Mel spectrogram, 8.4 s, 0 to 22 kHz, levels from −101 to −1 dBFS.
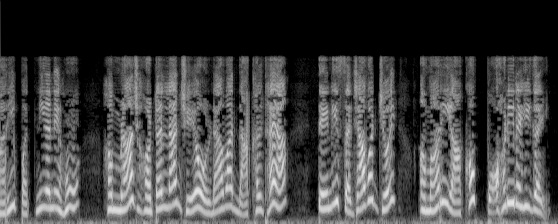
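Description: From the start the speech has a rough, grainy quality, with noise filling the gaps between harmonics and nothing above 7.7 kHz. This is likely low-delay AAC compression of the AAC-ELD kind. Its short frames separate pitch harmonics poorly, and the heavy damage fits a bitrate around 16 kbps. On a spectrogram the harmonic stripes look smeared and hazy, with a hard ceiling at 7.7 kHz.

Pre-echo follows at three attacks. The first comes at 2.30 s, between "હમણાં જ" and "જે ઓરડામાં", and spreads about 35 ms ahead of its onset. The second comes at 3.73 s, after "જે ઓરડામાં" and just before "થયાં તેની", lasting about 59 ms. The third comes at 3.95 s, just before "થયાં તેની", lasting about 27 ms. In each, coding noise meant for the loud attack also fills the quiet moment before it. This is heard as a brief hiss and a softened, smeared onset. The waveform shows low fuzz rising ahead of each transient, and the spectrogram shows a faint broadband smudge leading each attack.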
